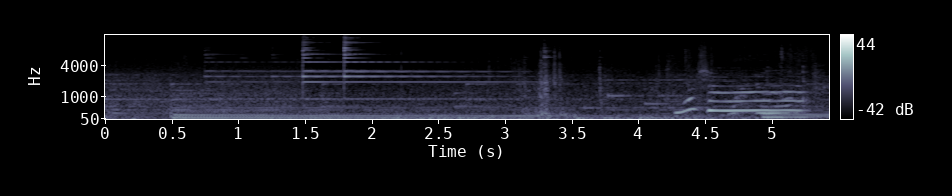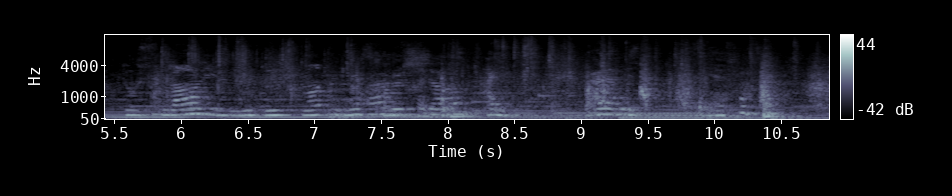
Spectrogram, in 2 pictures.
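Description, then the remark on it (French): A dog barks and whimpers in quick, excited bursts over a steady low engine-like hum, the yelps growing busier toward the end. “Ah, le chien.”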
